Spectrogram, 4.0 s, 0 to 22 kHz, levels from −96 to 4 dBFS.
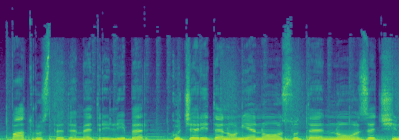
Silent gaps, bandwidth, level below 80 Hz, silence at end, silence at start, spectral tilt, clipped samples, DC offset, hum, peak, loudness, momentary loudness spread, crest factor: none; 17 kHz; -24 dBFS; 0 s; 0 s; -5.5 dB/octave; under 0.1%; under 0.1%; none; -2 dBFS; -13 LUFS; 3 LU; 10 dB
